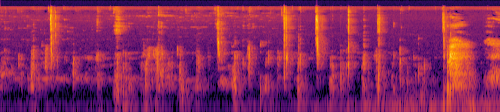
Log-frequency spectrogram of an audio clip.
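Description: A person chewing crunchy food close to the microphone: irregular crunches and wet mouth clicks.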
